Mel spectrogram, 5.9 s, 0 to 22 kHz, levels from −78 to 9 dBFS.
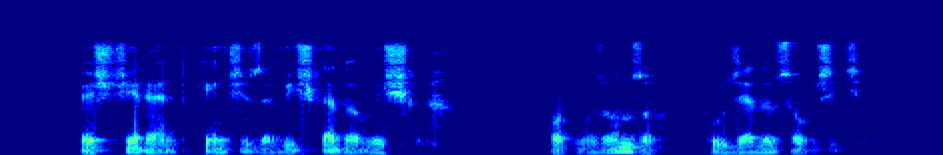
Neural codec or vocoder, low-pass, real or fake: none; 7.2 kHz; real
